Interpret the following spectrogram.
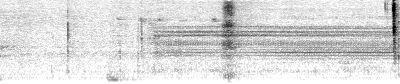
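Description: Faint steady electric whine of a small motor, the camera's lens zooming in, starting about one and a half seconds in. A brief breathy puff comes partway through.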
